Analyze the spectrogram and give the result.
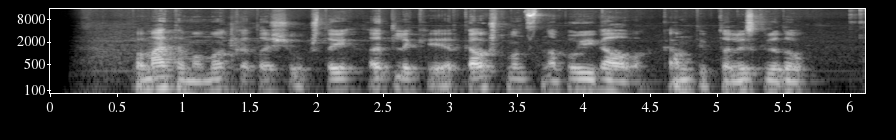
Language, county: Lithuanian, Klaipėda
